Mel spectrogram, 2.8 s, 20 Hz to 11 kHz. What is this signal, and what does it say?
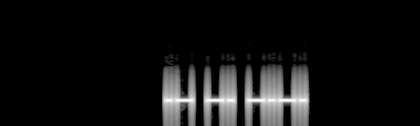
Morse code, heard as a keyed tone, about 36 wpm, 700 Hz. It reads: ANC
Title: Top Three Letter Combinations in Words 35wpm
